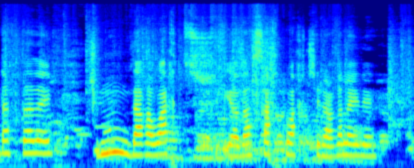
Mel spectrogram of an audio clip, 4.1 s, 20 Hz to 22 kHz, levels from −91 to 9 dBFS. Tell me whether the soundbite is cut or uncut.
uncut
